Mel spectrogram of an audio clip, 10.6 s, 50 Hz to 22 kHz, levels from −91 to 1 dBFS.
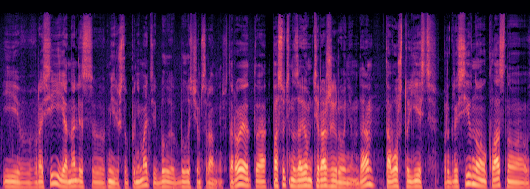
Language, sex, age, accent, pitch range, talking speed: Russian, male, 20-39, native, 100-120 Hz, 155 wpm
